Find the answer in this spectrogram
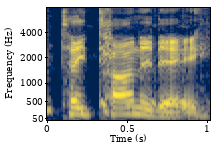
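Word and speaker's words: Tytonidae: Titanidae. I added an extra syllable. – Mm-hmm. – Titanidae.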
